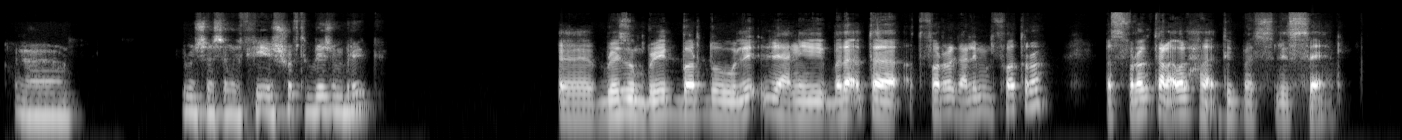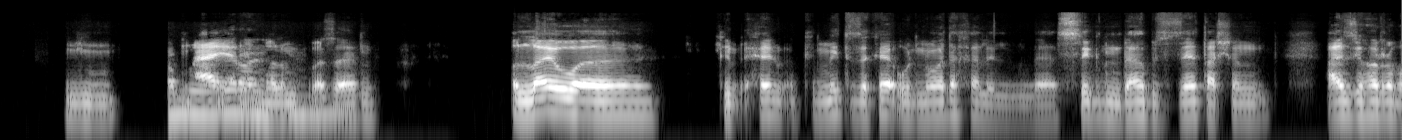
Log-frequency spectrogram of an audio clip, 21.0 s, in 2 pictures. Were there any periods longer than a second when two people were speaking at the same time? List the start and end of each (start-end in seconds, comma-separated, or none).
11.9-13.2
